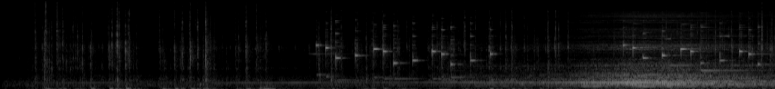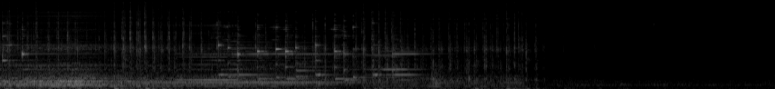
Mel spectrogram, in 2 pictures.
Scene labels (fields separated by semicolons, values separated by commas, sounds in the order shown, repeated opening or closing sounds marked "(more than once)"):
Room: living room; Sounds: keyboard typing, phone ringing, vacuum cleaner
